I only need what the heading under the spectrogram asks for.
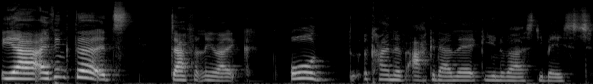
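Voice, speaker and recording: Using lively intonation, a woman with an English accent speaks at a moderate pace and a medium pitch. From England. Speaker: student journalist. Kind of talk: casual chat.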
